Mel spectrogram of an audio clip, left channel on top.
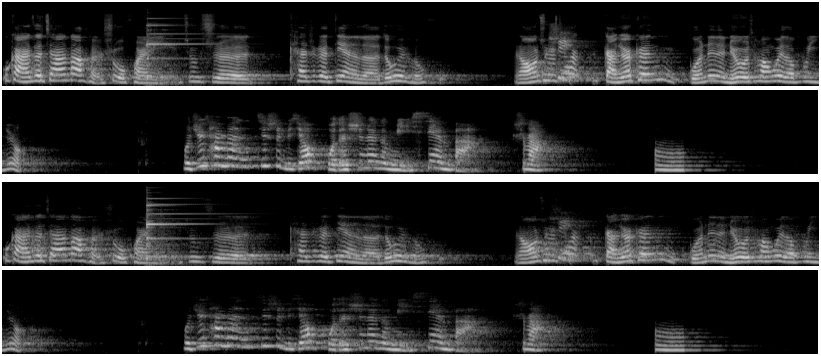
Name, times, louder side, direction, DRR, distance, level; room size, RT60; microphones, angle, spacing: voice 1, 0.0-2.5 2.9-4.2 5.1-5.8 6.0-8.4 14.7-15.0, left 3 dB, 60° left, 11 dB, 1.4 m, -22 dB
sound 1, 1.4-2.5, right 6 dB, 35° right, 3.3 m, -27 dB
voice 2, 5.4-5.8 10.0-13.0 13.3-13.7, left 3 dB, 80° left, 8 dB, 1.4 m, -24 dB
26.5 x 19.0 x 7.5 m, 1.2 s
head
